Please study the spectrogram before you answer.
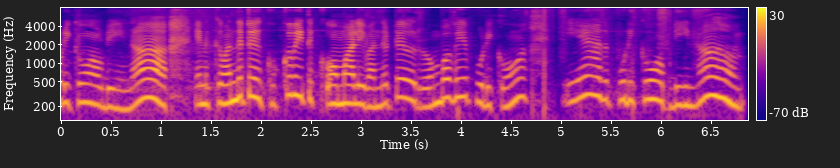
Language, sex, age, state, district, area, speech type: Tamil, female, 18-30, Tamil Nadu, Pudukkottai, rural, spontaneous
